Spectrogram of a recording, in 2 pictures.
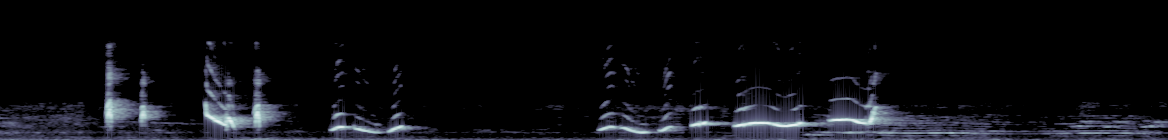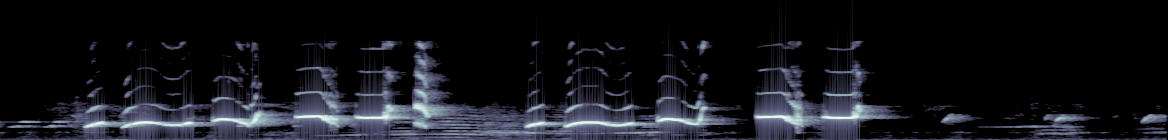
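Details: Extended White-rumped shama song: sharp high notes, then deeper swooping whistles and smooth undulating phrases, with pauses between bursts and a quiet low rumble at the start.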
